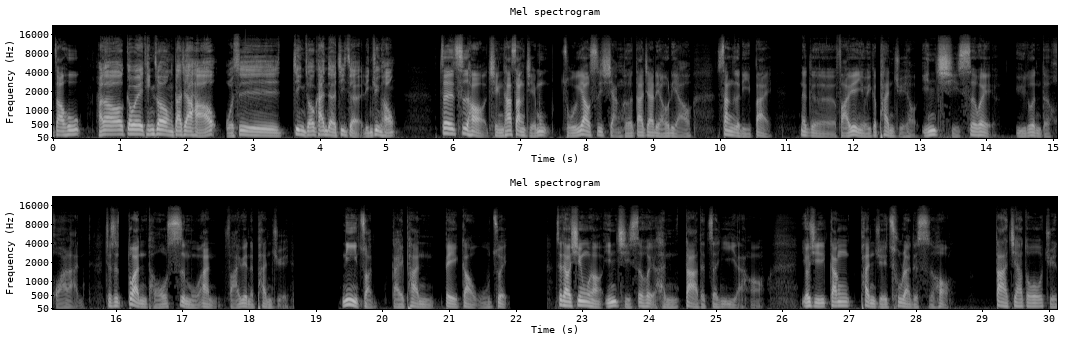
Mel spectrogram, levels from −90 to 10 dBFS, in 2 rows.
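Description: No technical faults are audible anywhere in the recording.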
